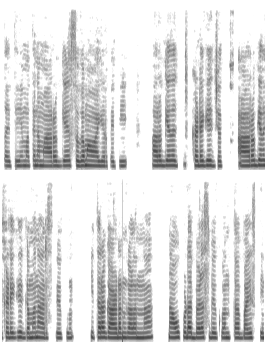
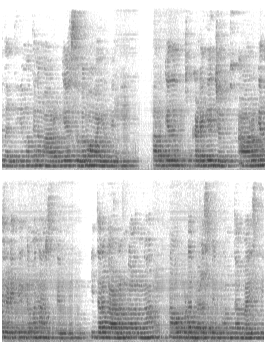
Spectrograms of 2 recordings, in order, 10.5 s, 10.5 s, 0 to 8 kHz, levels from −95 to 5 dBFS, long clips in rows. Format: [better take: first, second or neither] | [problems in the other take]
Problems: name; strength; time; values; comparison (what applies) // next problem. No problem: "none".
first | noise reduction (neural separator model SepFormer DNS4)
